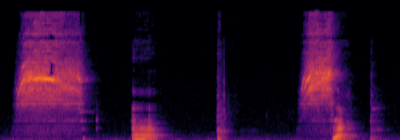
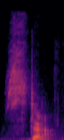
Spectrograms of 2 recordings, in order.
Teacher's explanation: We need st, ep, st. We're missing the t sound. So we need to make sure, I'm going to kind of squeeze it in here, that we include the letter T in the word step, step.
